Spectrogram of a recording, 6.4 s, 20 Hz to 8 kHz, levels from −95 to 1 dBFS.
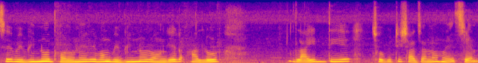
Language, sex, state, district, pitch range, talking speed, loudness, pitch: Bengali, female, West Bengal, Malda, 225-260 Hz, 120 wpm, -13 LUFS, 240 Hz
